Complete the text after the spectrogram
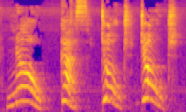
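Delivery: high, loud panicked plea; boy begging his brother to stay back; frightened pleading. Acted. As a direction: stop him, voice rising. Louis stops brother approaching bear.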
